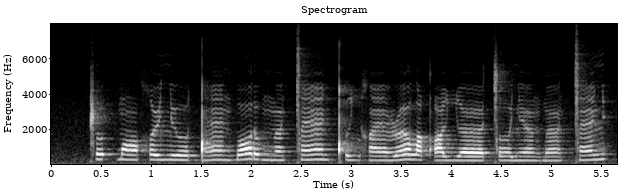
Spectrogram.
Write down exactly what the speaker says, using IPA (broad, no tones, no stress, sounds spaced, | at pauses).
ǁ ʊ ʔ ɓ ɔ̃ː χ y lʲ ʊː ɡ͡ǃ ɛ̃ː ɡ͡b ɔ ɾ ʊ ŋ͡m œ̃ ǀ ɛ̃ː ǃʼ ʊ ʎ χ ɛ̃ː ɭ œ lˠ ɛ qʼ œː ʎ œː ǀ ʊː lʲ œ̃ː ɡ͡b œ̃ː ǀ ɛ̃ lʲ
